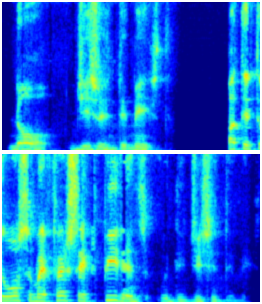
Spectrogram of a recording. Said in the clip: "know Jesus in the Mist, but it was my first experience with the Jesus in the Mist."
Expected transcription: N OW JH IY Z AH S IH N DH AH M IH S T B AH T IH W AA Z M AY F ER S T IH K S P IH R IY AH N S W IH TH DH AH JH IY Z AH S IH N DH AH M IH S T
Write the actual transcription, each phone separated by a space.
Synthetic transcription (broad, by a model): N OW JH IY S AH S IH N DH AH M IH S T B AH T IH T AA S M AY F ER S T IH K S P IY R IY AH N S W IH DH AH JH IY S IH N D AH M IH S T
